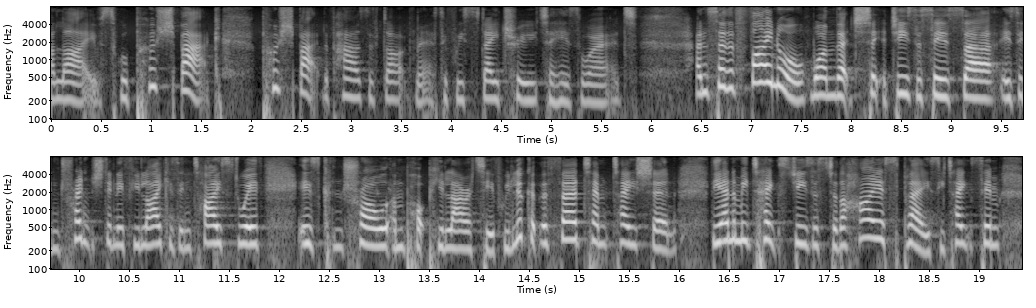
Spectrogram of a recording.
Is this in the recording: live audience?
yes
